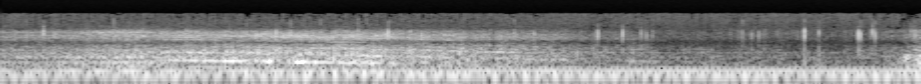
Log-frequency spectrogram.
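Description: A lorry's engine rumbles steadily, a deep low drone with a harsh midrange growl that swells slightly then eases off as it drives past the end of the track without stopping. No voices.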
